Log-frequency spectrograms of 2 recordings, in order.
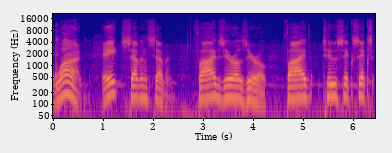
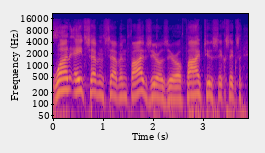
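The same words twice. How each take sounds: First: The number is said slowly. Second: The number is said fast.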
